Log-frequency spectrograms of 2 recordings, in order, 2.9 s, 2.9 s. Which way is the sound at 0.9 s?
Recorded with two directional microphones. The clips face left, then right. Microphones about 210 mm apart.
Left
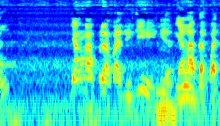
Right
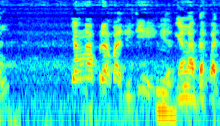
10° left (ahead or behind).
